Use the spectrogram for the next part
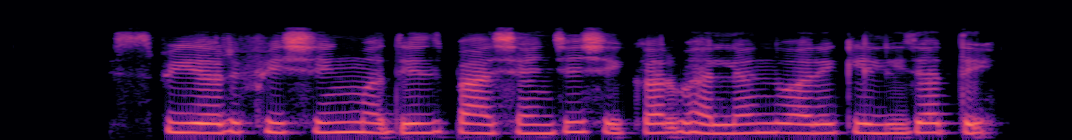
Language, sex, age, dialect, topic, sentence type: Marathi, female, 25-30, Varhadi, agriculture, statement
